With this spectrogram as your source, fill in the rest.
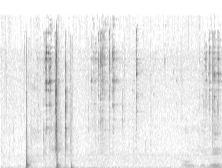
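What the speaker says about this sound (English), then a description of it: "To be able to take these keys and to be able to undo this trigger clip." A bunch of keys handled to undo a trigger clip, producing a few sharp metallic jingles close by, then a quieter rustle later on.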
